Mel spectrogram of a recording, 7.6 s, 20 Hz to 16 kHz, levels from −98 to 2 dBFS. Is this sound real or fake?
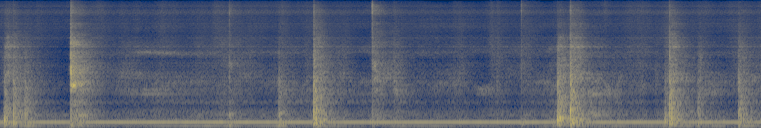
fake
